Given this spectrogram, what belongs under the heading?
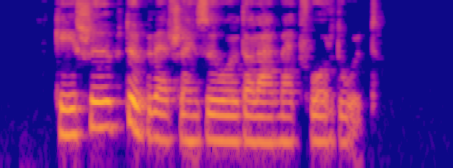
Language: Hungarian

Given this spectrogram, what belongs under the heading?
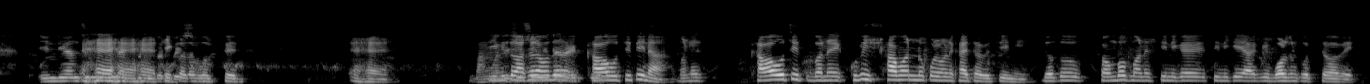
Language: Bangla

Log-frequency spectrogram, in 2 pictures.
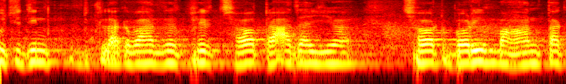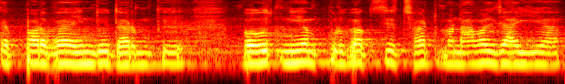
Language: Maithili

